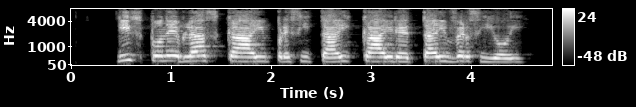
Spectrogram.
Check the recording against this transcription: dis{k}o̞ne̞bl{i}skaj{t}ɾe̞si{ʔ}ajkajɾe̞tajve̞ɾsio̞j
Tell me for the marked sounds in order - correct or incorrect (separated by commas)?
incorrect, incorrect, incorrect, incorrect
